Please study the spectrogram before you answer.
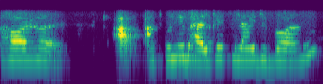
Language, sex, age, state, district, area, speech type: Assamese, female, 18-30, Assam, Nagaon, rural, conversation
